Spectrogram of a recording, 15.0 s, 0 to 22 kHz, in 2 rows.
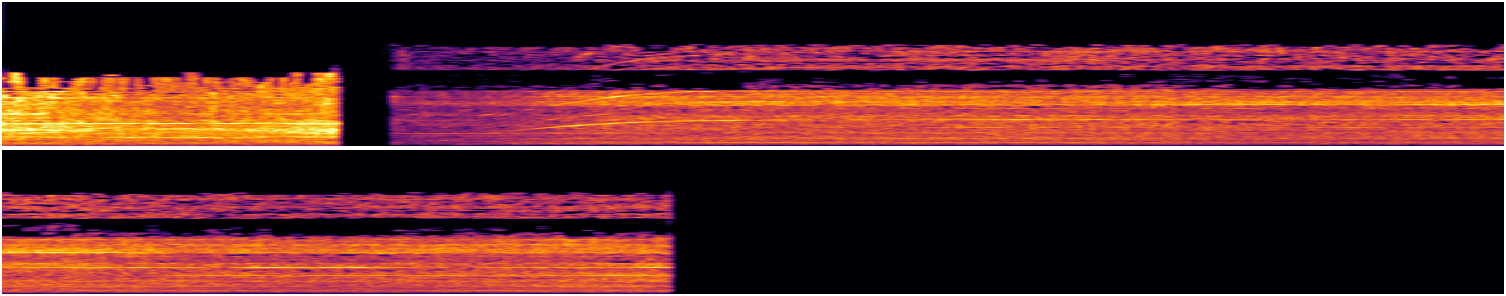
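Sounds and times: vacuum motor whine: 0.0s - 10.9s
vacuum head pushed over rug: 2.0s - 10.9s.

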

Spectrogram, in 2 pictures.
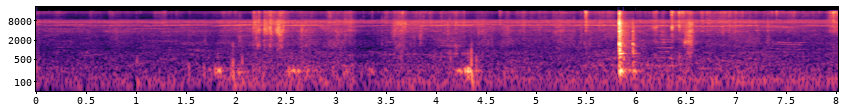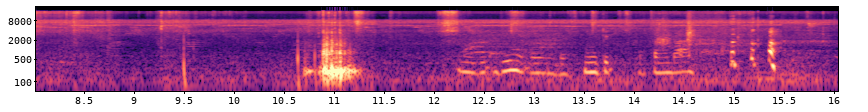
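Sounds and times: insects chirring: 0.0s - 16.0s
leaves rustling: 0.8s - 10.1s
thump: 10.7s - 11.3s.

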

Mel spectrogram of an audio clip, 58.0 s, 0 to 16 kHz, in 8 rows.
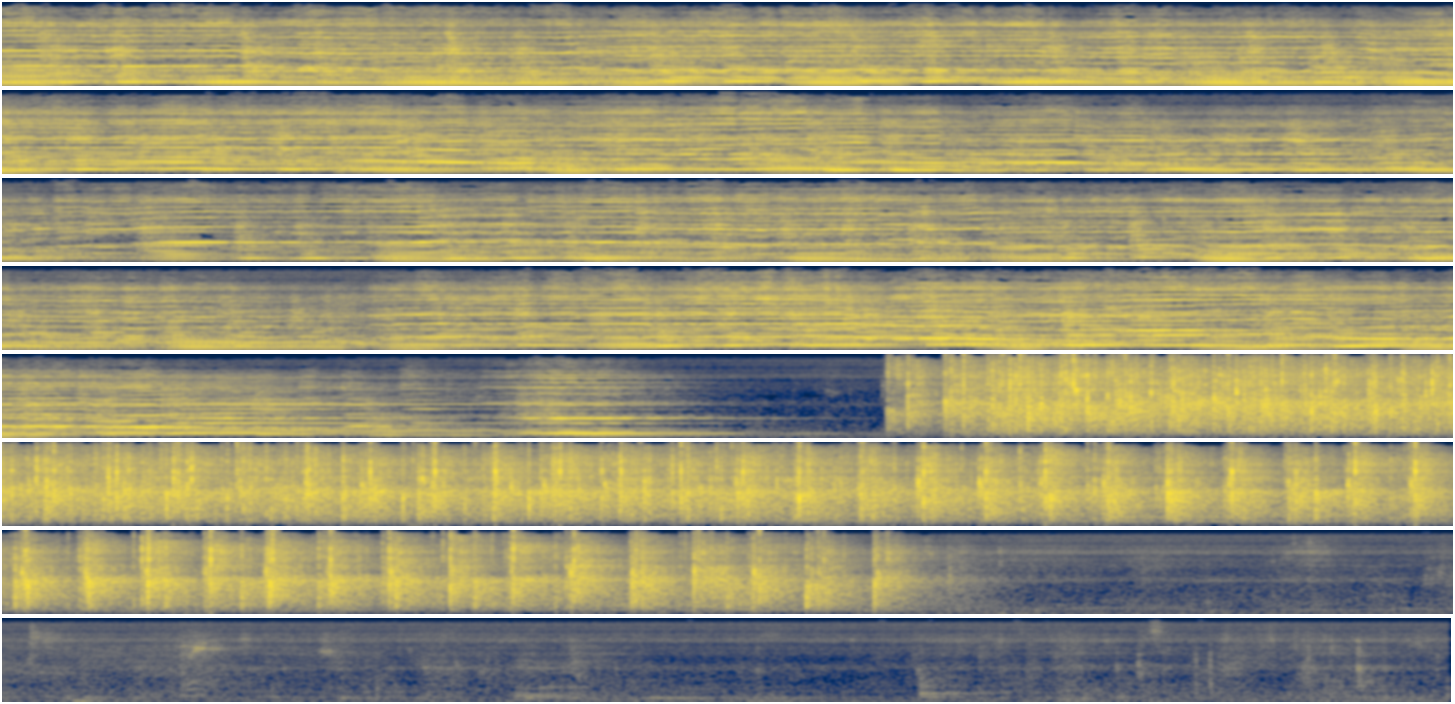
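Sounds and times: string quartet playing: 0.0s - 32.8s
audience applause: 33.4s - 48.4s.

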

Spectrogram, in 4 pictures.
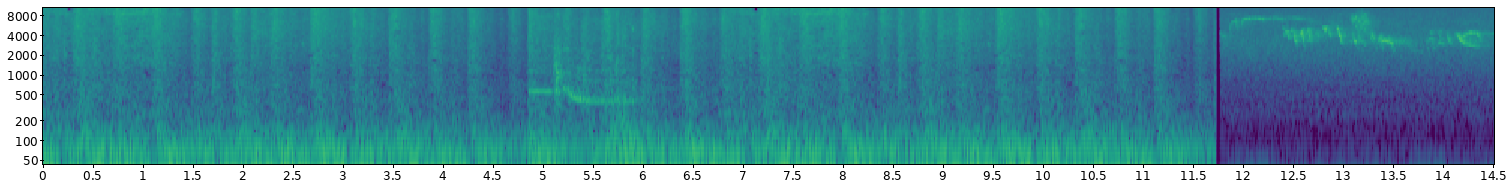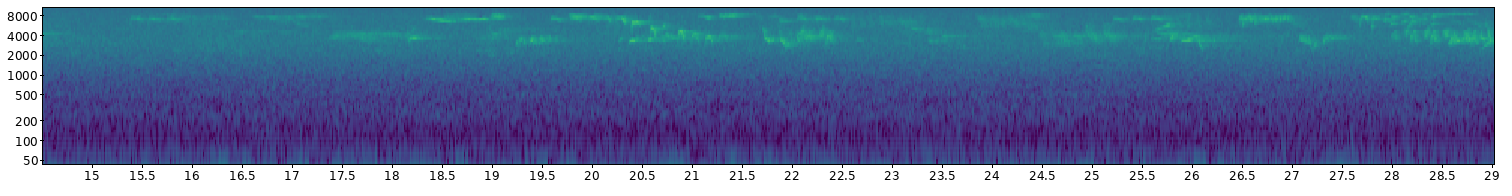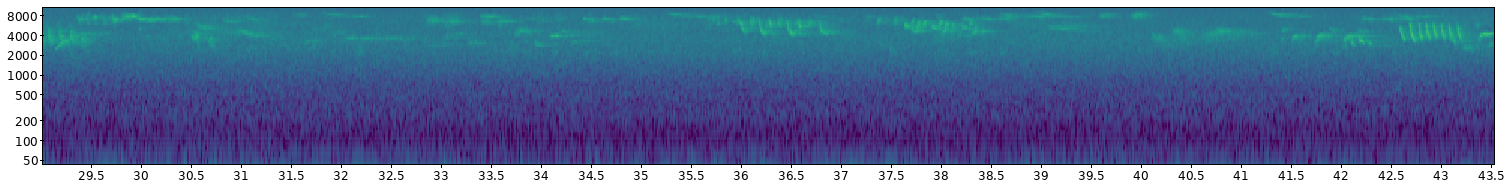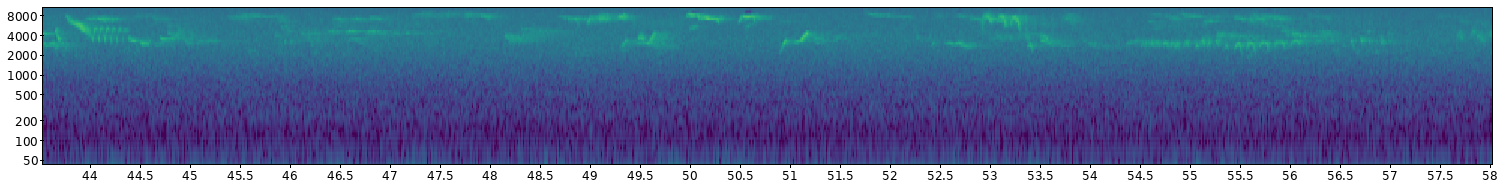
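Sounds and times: songbirds chirping and trilling: 0.0s - 10.6s, 11.8s - 58.0s
faint outdoor hiss: 11.7s - 58.0s.

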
